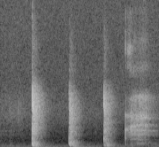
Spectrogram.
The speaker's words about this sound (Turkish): Kapı çalınıyor hatun. Bir bakayım. Kimmiş gelen?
